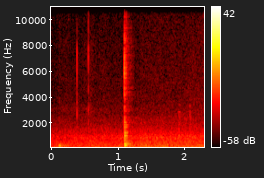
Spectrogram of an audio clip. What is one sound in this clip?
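A phone knocks down onto a metal scale.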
